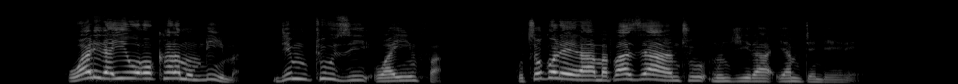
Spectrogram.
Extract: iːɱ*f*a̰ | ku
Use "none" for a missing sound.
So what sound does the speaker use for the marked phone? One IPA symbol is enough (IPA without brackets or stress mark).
f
